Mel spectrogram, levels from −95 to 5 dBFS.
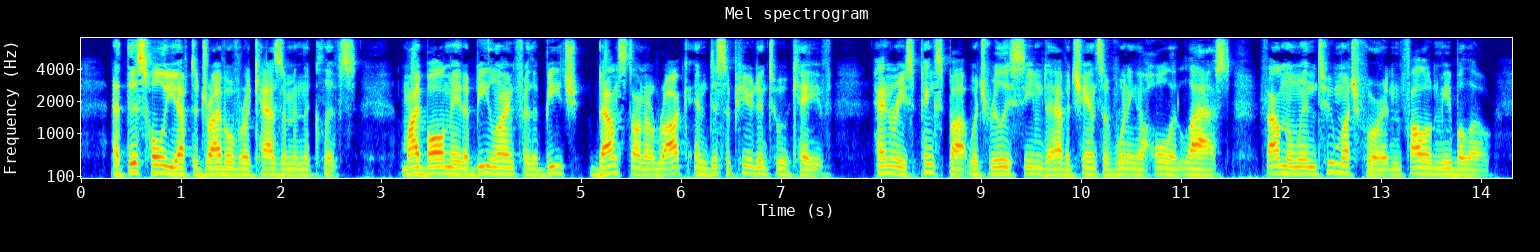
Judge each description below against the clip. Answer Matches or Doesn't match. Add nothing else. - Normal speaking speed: Doesn't match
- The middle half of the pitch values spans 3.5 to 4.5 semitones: Doesn't match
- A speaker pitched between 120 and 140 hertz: Matches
